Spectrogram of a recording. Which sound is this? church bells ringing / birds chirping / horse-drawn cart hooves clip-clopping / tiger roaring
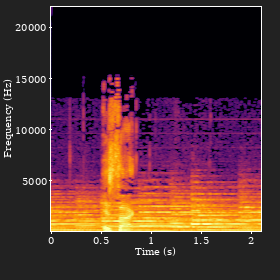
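church bells ringing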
